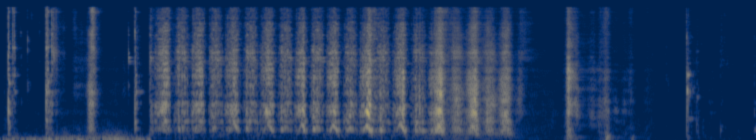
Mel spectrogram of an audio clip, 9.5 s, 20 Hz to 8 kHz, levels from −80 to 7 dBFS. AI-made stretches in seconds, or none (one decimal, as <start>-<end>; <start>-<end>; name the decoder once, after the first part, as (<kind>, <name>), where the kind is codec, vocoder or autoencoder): 0.7-1.6 (vocoder, WaveNeXt); 5.4-8.2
